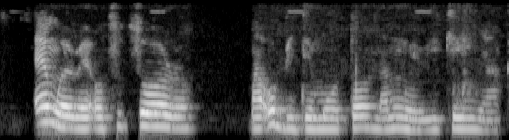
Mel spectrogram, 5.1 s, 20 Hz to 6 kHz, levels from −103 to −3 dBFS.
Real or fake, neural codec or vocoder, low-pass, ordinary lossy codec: real; none; 5.4 kHz; none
